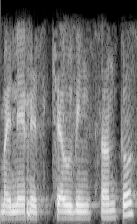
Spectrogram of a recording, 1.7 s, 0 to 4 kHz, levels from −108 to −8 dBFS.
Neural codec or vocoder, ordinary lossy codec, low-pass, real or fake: codec, 16 kHz, 8 kbps, FunCodec, trained on Chinese and English, 25 frames a second; AAC, 32 kbps; 3.6 kHz; fake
